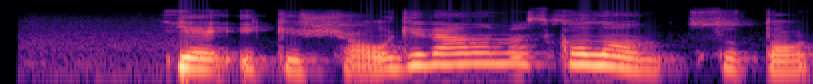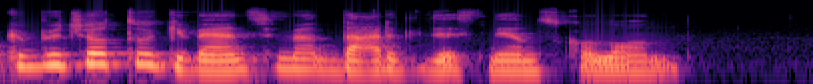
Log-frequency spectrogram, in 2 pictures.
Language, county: Lithuanian, Telšiai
